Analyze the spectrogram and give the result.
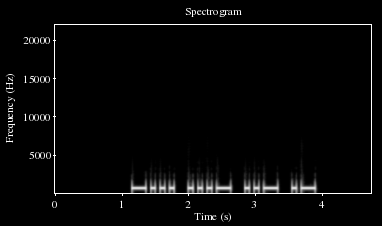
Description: Morse code, heard as a keyed tone, about 17 wpm, 700 Hz. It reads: BVUA
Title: All Cut Numbers - 4-Digit 17wpm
